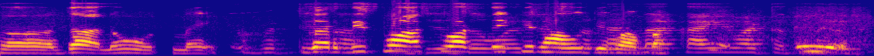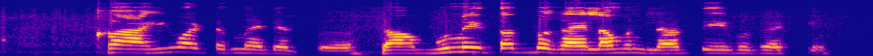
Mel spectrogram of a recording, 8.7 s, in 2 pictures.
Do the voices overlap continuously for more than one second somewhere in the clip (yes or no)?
yes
